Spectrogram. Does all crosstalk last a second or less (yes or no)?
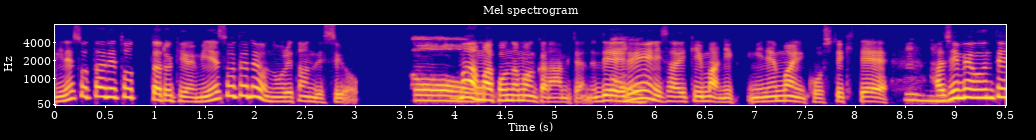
yes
